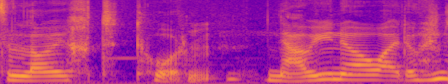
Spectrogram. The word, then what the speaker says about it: Leuchtturm: I'm using the Leuchtturm. Yes, that's how you pronounce it. A lot of people use this brand and it's super good, but it's not Leuchtturm or whatever you want to say it.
